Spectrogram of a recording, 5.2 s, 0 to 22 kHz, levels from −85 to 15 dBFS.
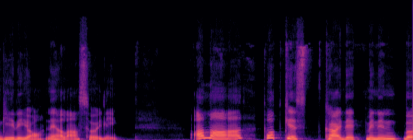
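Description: Nothing in the way of a technical fault turns up anywhere in this bit of speech, so there's really nothing here to flag.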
